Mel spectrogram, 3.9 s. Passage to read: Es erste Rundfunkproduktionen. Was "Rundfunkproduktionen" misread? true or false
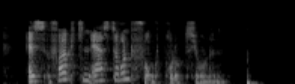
false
